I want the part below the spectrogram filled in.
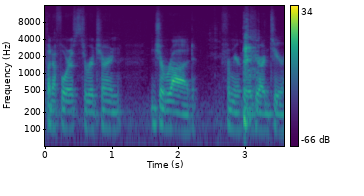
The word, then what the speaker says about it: Gerard: It's technically pronounced Gerard, but everyone calls him Jared.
